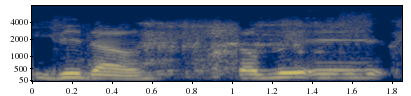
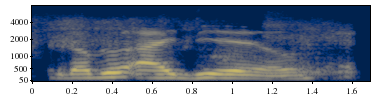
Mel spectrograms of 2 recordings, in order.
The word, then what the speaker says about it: Widal: Just like most doctors make a mistake about pronouncing Vidal, Widal. It's called Vidal because it's also German.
